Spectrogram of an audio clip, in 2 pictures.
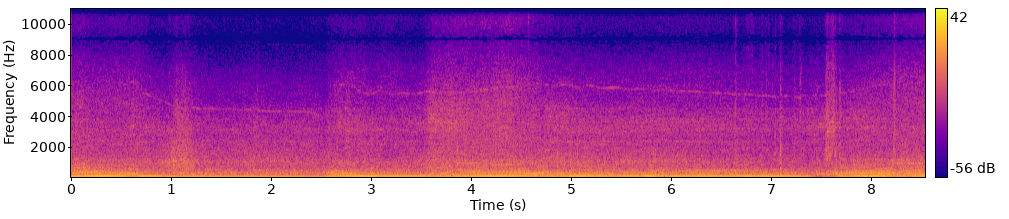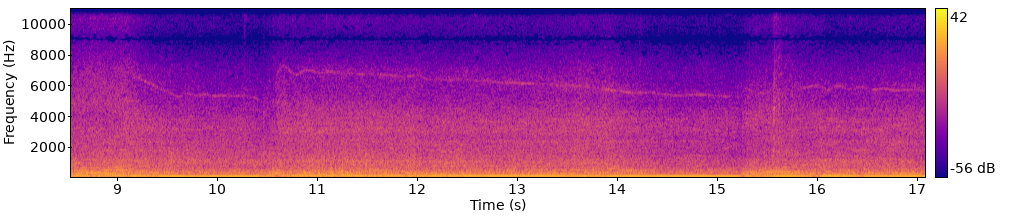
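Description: Honda Civic Si four-cylinder engine heard from inside the cabin, revving under acceleration: the engine note climbs, drops, and climbs again several times as the car is driven through the gears.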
